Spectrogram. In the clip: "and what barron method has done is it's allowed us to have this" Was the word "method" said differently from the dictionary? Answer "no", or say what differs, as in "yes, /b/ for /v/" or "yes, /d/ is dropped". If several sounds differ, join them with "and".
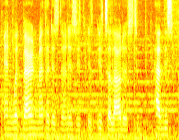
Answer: no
